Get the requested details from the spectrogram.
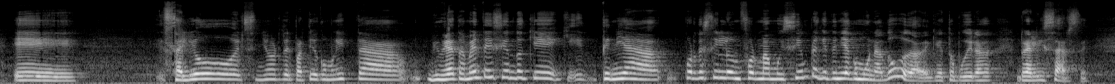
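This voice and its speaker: Over noticeable background noise, a woman talks at a high pitch with lively intonation. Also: moderate pace. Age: 60s. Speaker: social worker, politician. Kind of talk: TV interview.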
